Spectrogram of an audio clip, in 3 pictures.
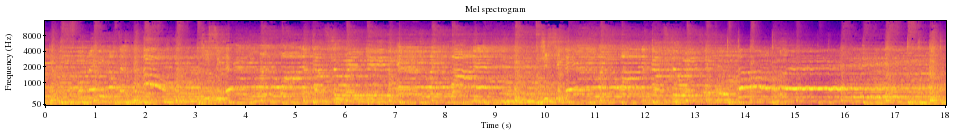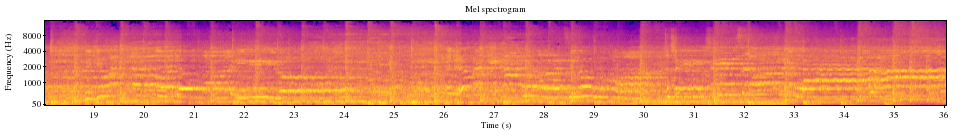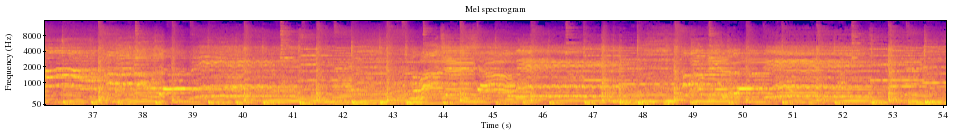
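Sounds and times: song with singing voice: 0.0s - 54.0s.

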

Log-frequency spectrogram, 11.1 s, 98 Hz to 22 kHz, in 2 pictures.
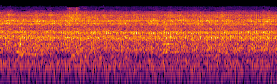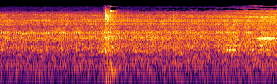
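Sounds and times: fire truck engines idling: 0.0s - 11.0s.

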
